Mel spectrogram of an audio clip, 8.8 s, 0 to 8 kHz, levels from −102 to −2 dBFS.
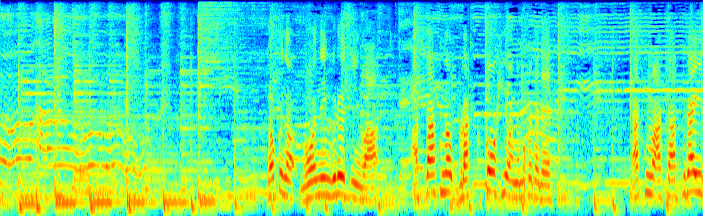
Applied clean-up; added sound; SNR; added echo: none; none; none; none.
